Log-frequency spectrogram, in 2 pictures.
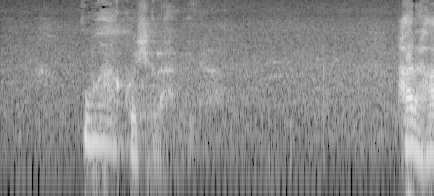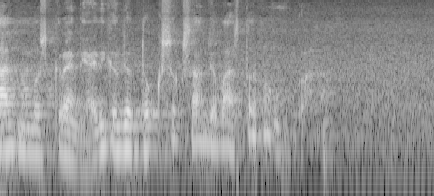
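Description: A middle-aged man speaks with feeling into a microphone, in short bursts with pauses.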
